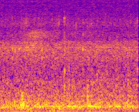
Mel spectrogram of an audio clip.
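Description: Near silence: faint, soft mouth clicks from chewing a bite of chocolate-dipped ice cream cone, over a low steady hum of room tone.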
